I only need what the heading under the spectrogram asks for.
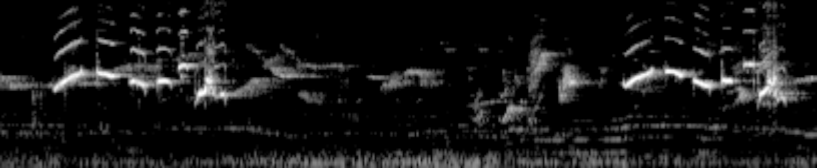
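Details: Full song of an Oriental magpie-robin at midday, used to coax others of its kind into singing: rich whistled phrases rising and falling, punctuated by sharp chips, with softer chatter in the pause.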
